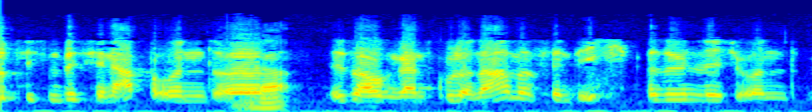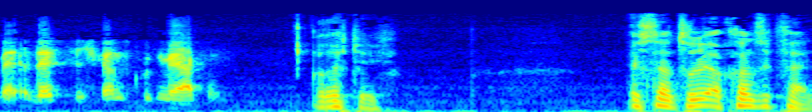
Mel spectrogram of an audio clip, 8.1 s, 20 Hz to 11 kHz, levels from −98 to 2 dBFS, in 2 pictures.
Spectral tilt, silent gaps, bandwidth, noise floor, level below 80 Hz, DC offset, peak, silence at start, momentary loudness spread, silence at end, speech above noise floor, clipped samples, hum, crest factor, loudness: -3 dB/octave; none; 7.6 kHz; -62 dBFS; -60 dBFS; under 0.1%; -14 dBFS; 0 s; 8 LU; 0 s; 29 dB; under 0.1%; none; 20 dB; -33 LUFS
